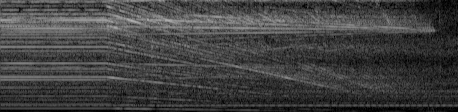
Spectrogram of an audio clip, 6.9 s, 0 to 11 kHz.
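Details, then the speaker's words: HSD 400 Hz CNC router spindle on an Ecogoo 9100 VFD with a 250 W, 50 ohm braking resistor and a 5-second braking time; high whine glides smoothly down from 24,000 rpm to a stop over about five seconds, normal braking. "And then press the stop button and it should stop in 5 seconds."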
